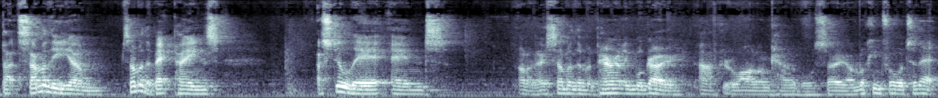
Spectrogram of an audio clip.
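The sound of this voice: With strong room echo around him, a man speaks at a moderate pace in a fairly low pitch with ordinary pitch variation.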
